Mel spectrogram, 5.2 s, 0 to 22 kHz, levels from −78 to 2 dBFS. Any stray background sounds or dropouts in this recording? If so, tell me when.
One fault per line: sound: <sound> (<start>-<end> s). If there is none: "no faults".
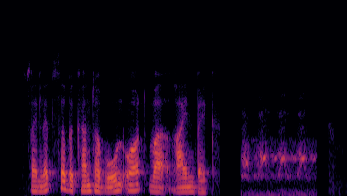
sound: bark (3.6-4.8 s)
